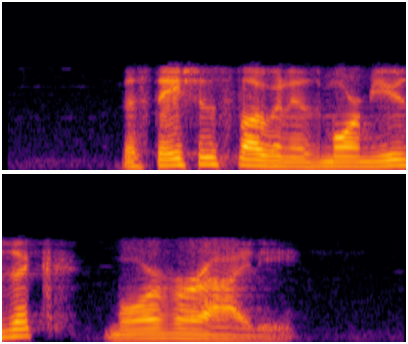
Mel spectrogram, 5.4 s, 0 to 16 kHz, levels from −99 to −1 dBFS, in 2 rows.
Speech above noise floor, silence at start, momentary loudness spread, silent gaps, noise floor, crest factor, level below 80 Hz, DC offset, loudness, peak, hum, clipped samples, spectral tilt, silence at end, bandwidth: 52 dB; 0.8 s; 13 LU; none; -74 dBFS; 18 dB; -48 dBFS; under 0.1%; -22 LUFS; -4 dBFS; none; under 0.1%; -11.5 dB/octave; 0.8 s; 3.9 kHz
